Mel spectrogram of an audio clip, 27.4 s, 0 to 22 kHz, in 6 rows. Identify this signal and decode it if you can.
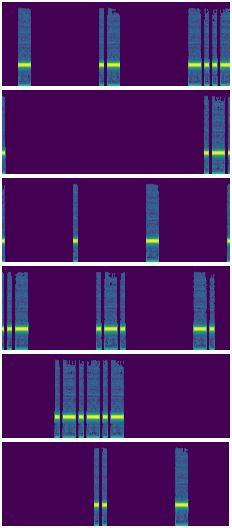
Morse code, heard as a keyed tone, about 15 wpm, spaced as for 5 wpm, 1000 Hz. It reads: TAX RETURN. IT
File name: qotdfiles / 5wpm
